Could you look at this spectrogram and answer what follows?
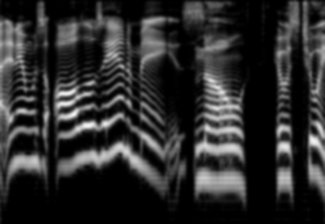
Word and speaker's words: anime: very sick Nicole hey remember when your stepmom pronounced anime anim is that Anaheim and what is that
